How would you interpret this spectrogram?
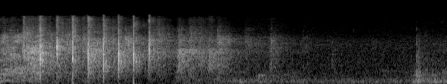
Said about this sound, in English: This is when you applaud.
